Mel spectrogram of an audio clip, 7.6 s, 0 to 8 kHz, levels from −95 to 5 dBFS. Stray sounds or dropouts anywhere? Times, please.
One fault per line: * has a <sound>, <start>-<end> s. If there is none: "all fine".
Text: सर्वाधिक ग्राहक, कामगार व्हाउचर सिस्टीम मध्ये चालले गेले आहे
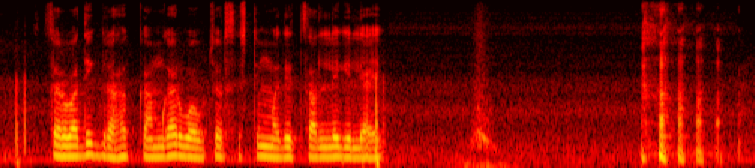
* has a whoosh, 4.4-5.3 s
* has a laugh, 6.4-7.2 s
